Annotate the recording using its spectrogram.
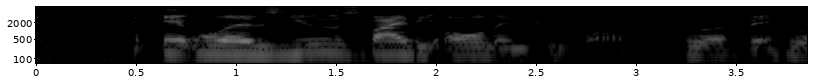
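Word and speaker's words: Olman: was used by the almond people who have been who have long since gone extinct how do you spell that it sounds like you said almond o-l-m-a-n all man he has all the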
